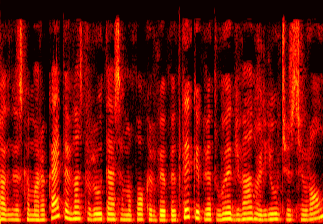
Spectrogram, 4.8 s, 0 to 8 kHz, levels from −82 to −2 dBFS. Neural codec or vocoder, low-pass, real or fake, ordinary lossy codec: autoencoder, 22.05 kHz, a latent of 192 numbers a frame, VITS, trained on one speaker; 7.2 kHz; fake; AAC, 32 kbps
